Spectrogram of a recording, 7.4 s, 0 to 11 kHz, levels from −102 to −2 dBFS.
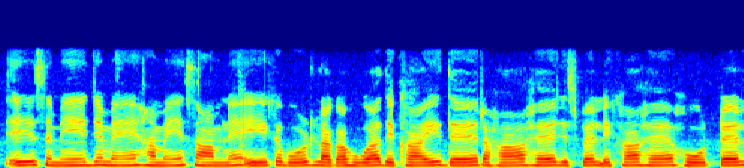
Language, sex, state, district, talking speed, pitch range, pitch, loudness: Hindi, female, Bihar, Madhepura, 145 wpm, 205-220 Hz, 210 Hz, -16 LUFS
